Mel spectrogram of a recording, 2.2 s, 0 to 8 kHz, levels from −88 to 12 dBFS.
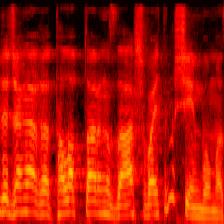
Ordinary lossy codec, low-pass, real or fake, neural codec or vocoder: none; 7.2 kHz; real; none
